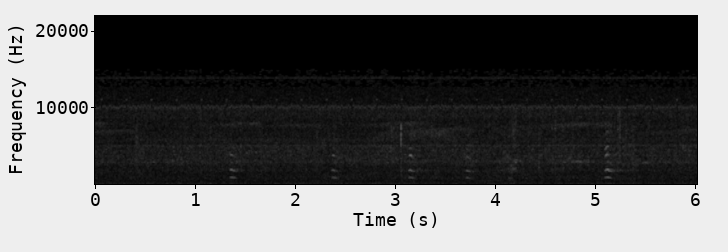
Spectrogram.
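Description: Faint short bird calls, about six of them roughly a second apart, each dipping slightly in pitch, over a low steady outdoor background noise.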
